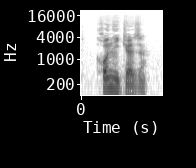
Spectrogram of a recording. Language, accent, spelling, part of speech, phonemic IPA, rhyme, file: French, France, chroniqueuse, noun, /kʁɔ.ni.køz/, -øz, LL-Q150 (fra)-chroniqueuse.wav
- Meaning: female equivalent of chroniqueur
